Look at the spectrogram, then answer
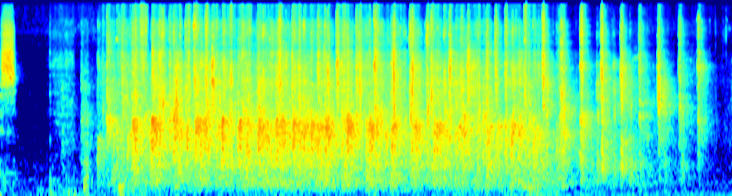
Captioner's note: applause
